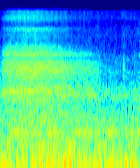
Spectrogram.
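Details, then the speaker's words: Adult man sick in bed with suspected food poisoning: low, rough, rattling breath with a steady buzzing pitch, heard from across a quiet room; snoring. "he is currently not feeling well and laying in bed snoring so if you can hear him I do apologize"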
